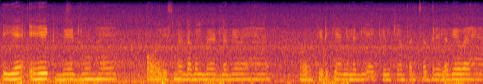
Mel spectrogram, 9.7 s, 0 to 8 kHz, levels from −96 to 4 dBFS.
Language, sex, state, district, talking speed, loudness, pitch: Hindi, female, Rajasthan, Bikaner, 135 wpm, -17 LUFS, 175 Hz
